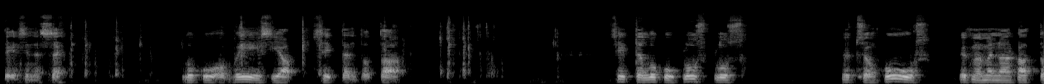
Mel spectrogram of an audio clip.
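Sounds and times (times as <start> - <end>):
speech: 0.2 - 0.9, 1.8 - 4.1, 6.1 - 7.5, 8.4 - 10.4
computer keyboard clicks from pressing the F11 key: 0.6 - 1.6, 4.4 - 5.0.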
